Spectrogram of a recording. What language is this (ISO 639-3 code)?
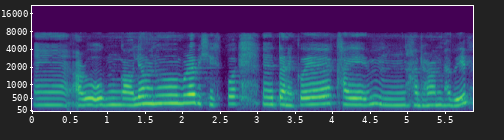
asm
